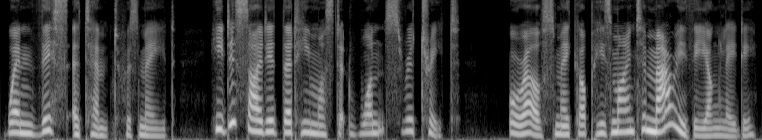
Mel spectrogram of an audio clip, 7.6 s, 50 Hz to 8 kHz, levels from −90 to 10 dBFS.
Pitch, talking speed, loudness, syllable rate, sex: 200 Hz, 180 wpm, -19 LUFS, 4.6 syllables/s, female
